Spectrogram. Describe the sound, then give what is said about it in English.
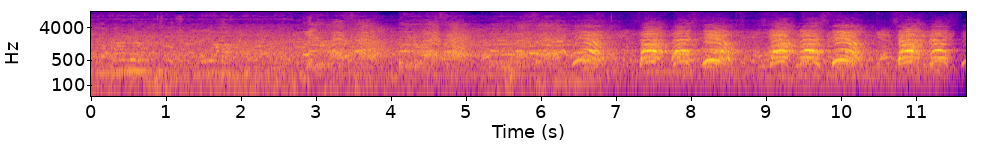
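Thousands of Trump supporters protest the presidential election results at the Million MAGA March in Washington, D.C. A loud, restless crowd roar shifts partway through into a run of rhythmic chanted shouts in unison, each burst separated by a short gap. “Now that was the sound of thousands of Trump supporters who were in D.C. this last Saturday protesting the results of the presidential election.”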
